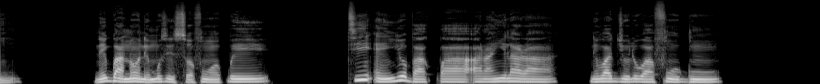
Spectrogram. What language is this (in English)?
Yoruba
